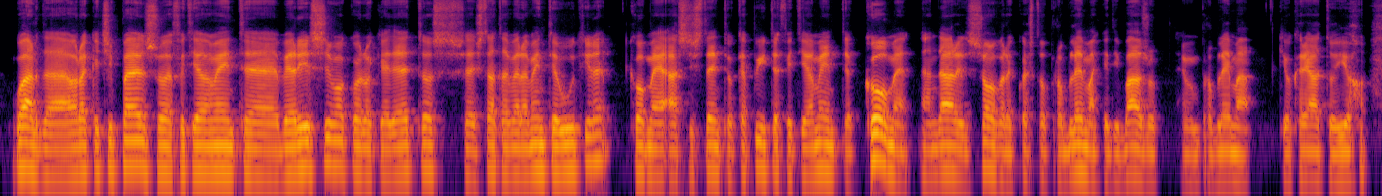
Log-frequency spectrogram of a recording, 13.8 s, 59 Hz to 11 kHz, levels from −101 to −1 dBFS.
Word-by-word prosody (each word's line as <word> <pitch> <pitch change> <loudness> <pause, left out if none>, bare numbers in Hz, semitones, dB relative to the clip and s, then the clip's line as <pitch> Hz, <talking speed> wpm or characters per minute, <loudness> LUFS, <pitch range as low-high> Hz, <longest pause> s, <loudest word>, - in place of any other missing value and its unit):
Guarda, 105 -4 +4
ora 115 +1 +3
che 115 -1 -5
ci 120 +1 -5
penso 125 -2 +4
effettivamente 110 -2 +1
è - - -2
verissimo 125 +4 +2
quello 110 -3 -2
che 105 0 -6
hai 105 - -1
detto, 115 +2 -1
sei 105 -3 -6
stata 110 -1 -2
veramente 115 +2 0
utile 120 +7 -1
come 110 -2 +1
assistente, 110 +2 -1
ho - - -12
capito 120 -2 -3
effettivamente 110 -1 -3
come 135 -11 +3
andare 110 +1 +3
a - - -1
risolvere 105 -1 -2
questo - - -8
problema, 100 0 -2
che - - -8
di 95 - -8
baso 95 -1 +1
è - - -15
un 90 -1 -9
problema 95 0 -3 0.2
che - - -8
ho - - -6
creato 95 -1 -1
io 95 +1 -3
110 Hz, 160 wpm, -25 LUFS, 100-115 Hz, 0.2 s, Guarda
